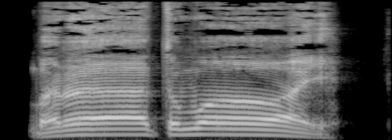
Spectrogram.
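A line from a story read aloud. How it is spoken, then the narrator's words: Shouting. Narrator (Russian): кричал он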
